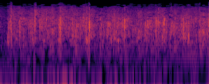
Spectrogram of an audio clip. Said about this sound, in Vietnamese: Đúng cho tràng pháo tay đi.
